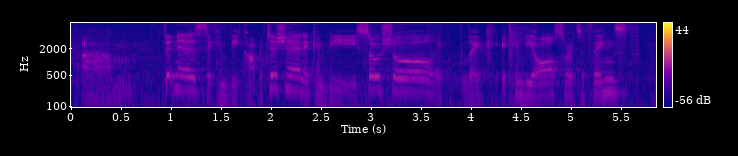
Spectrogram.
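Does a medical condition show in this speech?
No.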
